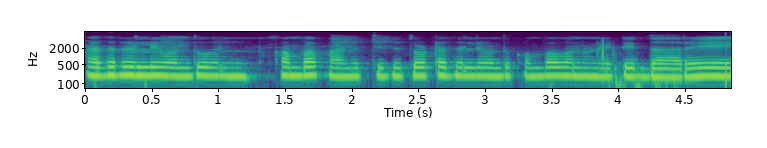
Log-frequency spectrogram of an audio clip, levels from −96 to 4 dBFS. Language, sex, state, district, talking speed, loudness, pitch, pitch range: Kannada, female, Karnataka, Bangalore, 110 wpm, -18 LUFS, 195 Hz, 190-205 Hz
